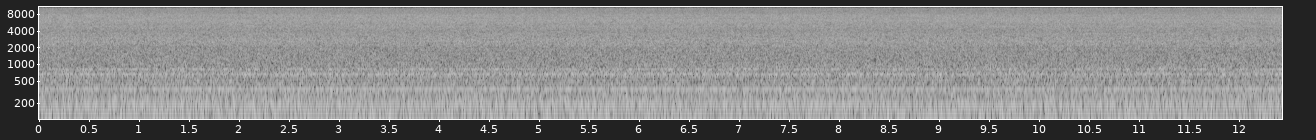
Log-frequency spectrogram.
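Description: Wind rushes steadily past the small aircraft.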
